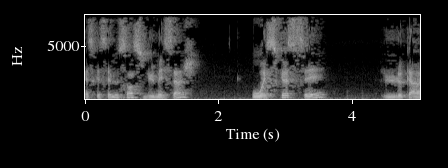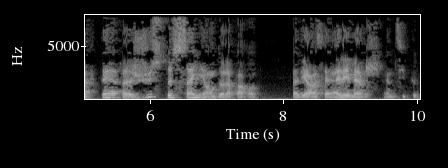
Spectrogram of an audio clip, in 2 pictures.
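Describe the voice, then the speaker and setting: Speaking very slowly with a non-native accent, a man uses lively intonation and big swings in loudness. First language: Arabic (speaking French). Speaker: university lecturer, thesis jury member. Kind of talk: thesis defense jury feedback. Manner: hesitant, many fillers and repetitions.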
